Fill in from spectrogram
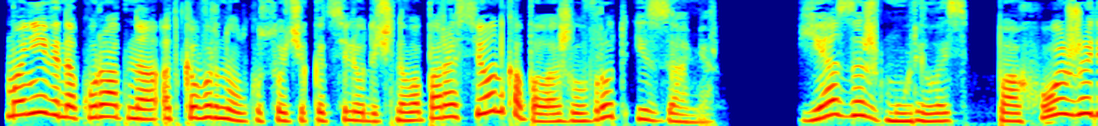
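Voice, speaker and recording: A woman reads a comic novel aloud in a wry, lively first-person voice set a touch high. The sound is close-miked and dry. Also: no room sound. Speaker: audiobook reader. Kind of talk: scripted narration of a comic novel.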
